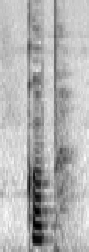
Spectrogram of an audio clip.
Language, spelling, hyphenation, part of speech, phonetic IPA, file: Czech, kop, kop, noun / verb, [ˈkop], Cs-kop.ogg
- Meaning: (noun) kick; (verb) second-person singular imperative of kopit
